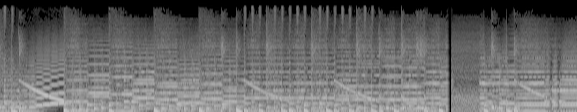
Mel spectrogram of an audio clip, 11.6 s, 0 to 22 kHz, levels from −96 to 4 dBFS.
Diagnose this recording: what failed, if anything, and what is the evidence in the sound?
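Network stage: a long network dropout at 8.93–9.61 s, likely lost packets. The receiver stretches the last sound into a fading buzz, and 0.66 s never returns.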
